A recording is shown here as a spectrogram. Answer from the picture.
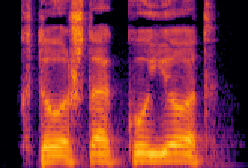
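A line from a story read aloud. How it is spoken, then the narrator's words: Siren-like roar, short man. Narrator (Russian): Корабельной сиреной взревел низенький гость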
